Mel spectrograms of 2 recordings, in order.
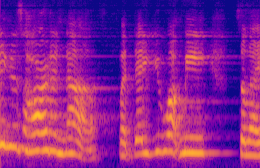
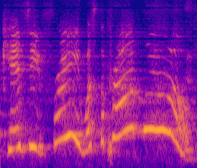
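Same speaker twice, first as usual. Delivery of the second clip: sassy retort; 13 semitones higher than usual. Retold or imitated. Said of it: "I'm like".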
